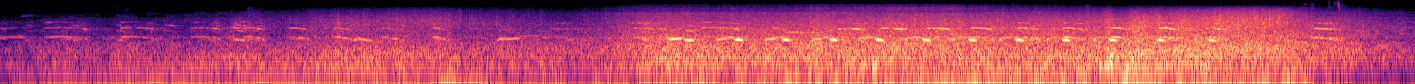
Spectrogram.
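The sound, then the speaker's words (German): Waves lap and wash steadily at the Elpersbüttel bathing spot on the North Sea coast in Dithmarschen, Germany, on a hot day, swelling louder about halfway through into a fuller, rushing surf, with faint chirping calls in the background and no one speaking. “Heute bei der Hitze nehme ich euch direkt mit ans Wasser.”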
